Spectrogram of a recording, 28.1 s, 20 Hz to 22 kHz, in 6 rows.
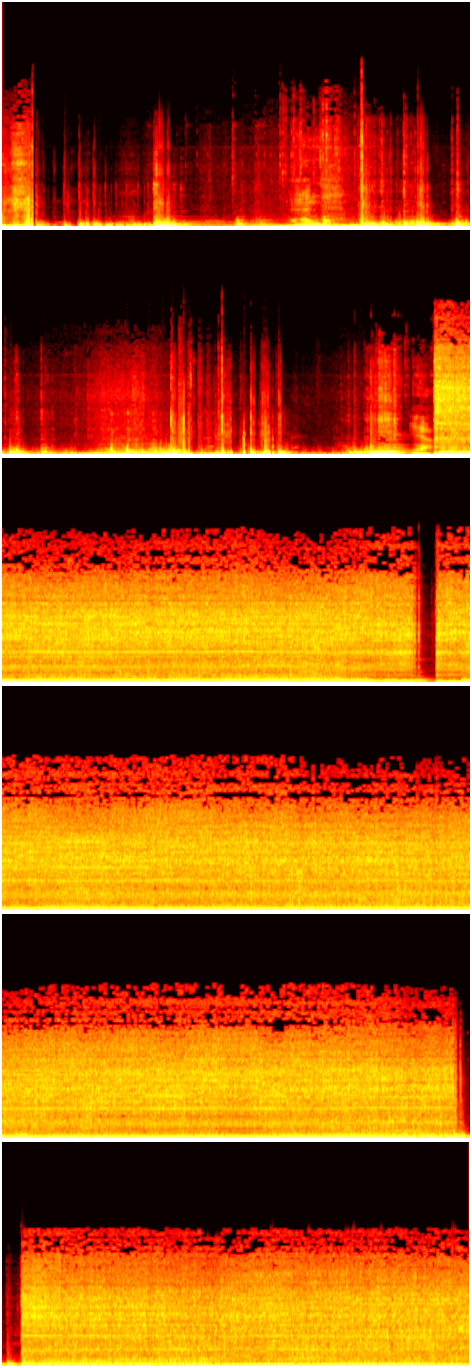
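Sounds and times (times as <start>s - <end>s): engine running loudly: 9.0s - 28.0s.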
